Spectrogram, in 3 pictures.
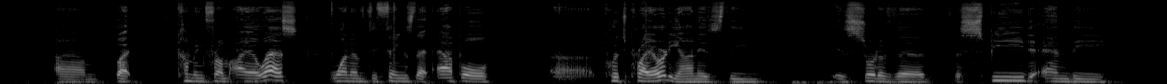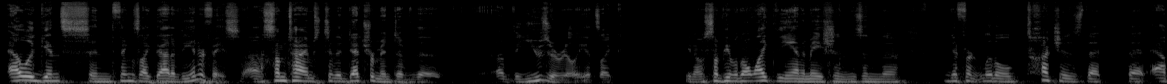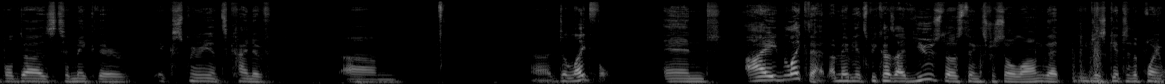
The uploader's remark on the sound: An update via Android (audio). A quick audio bit, recorded while driving through my car’s audio system for part of it (sorry).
